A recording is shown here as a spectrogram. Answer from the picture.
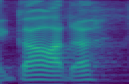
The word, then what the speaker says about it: Gbota: It's in a little town called, and I have never learned to pronounce it, okay, Gota. It's spelled G-B-O-T-A. And over the years,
